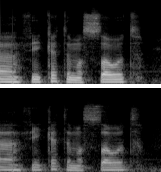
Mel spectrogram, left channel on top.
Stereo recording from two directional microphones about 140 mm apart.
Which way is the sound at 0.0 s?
30° left (ahead or behind).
